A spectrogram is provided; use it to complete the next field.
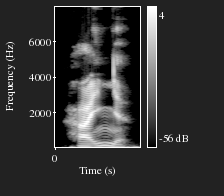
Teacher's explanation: eu tenho duas letras aqui NH que não são pronunciadas eu tenho apenas uma nasalização nesse caso aí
